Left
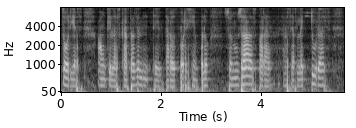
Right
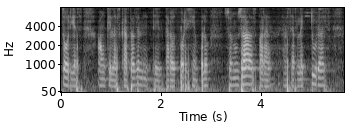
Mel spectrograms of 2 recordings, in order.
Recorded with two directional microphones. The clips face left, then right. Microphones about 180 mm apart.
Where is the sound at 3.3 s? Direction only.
50° left (ahead or behind).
